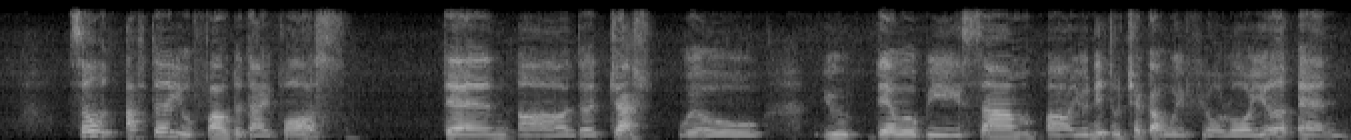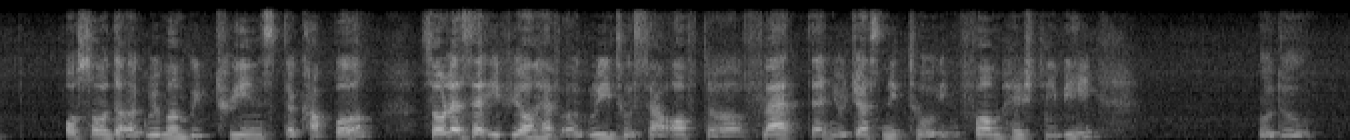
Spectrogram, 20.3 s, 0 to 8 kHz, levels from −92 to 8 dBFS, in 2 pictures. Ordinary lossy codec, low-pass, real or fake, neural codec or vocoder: none; 7.2 kHz; fake; vocoder, 44.1 kHz, 128 mel bands, Pupu-Vocoder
